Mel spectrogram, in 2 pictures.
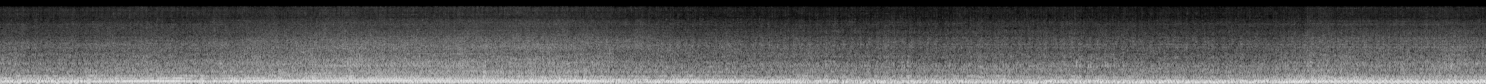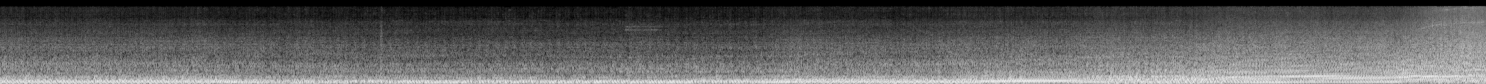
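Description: Twin-turbo 515-cubic-inch big-block Chevrolet V8 in a 1963 Pontiac, heard from inside the car as it is driven on the street. The engine note rises and falls several times as the car pulls and eases off, then climbs sharply and gets louder near the end.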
